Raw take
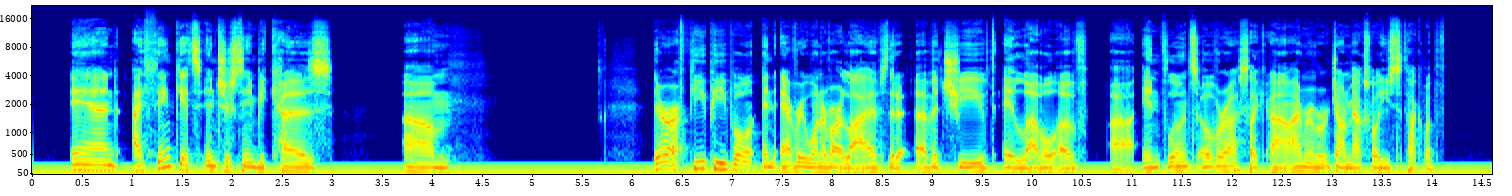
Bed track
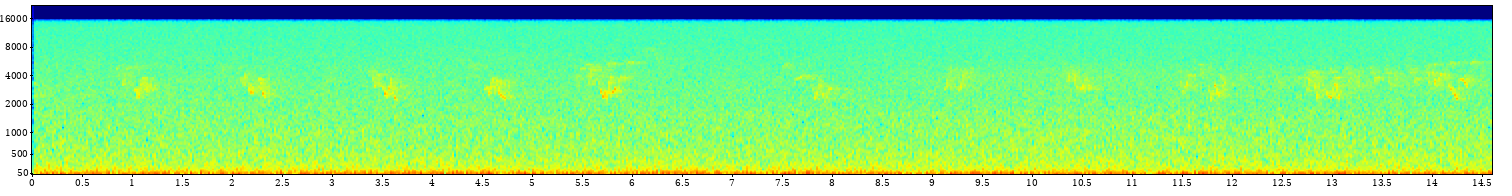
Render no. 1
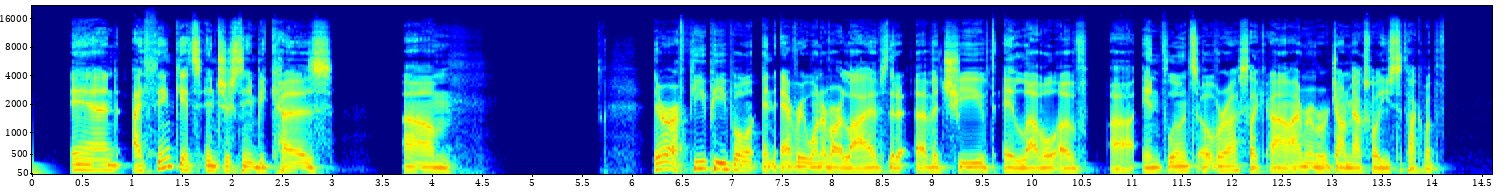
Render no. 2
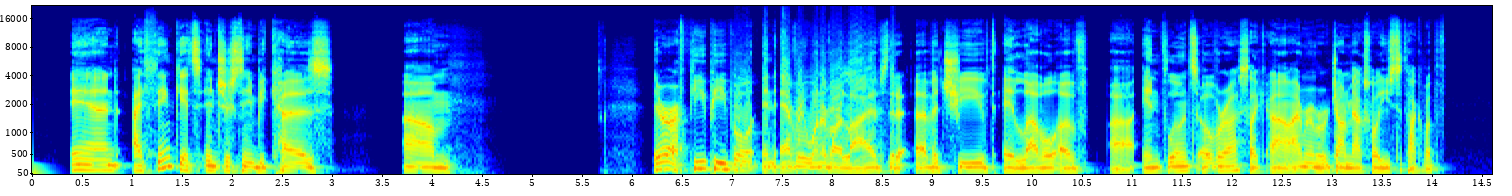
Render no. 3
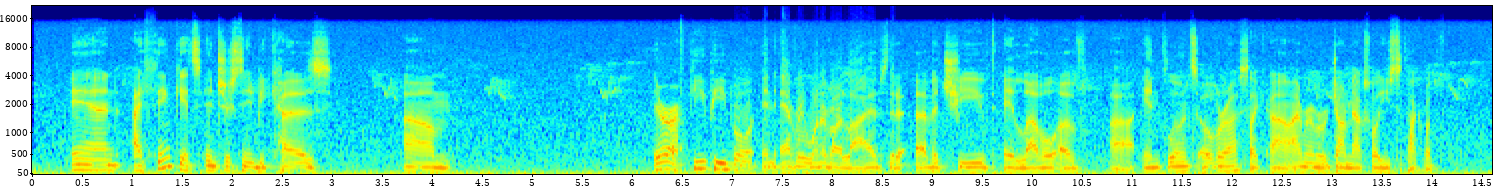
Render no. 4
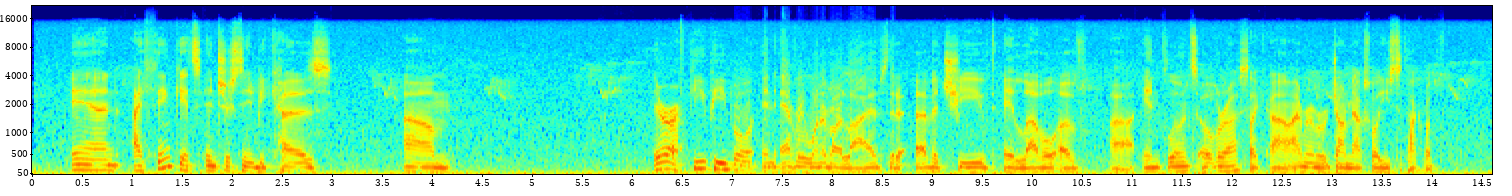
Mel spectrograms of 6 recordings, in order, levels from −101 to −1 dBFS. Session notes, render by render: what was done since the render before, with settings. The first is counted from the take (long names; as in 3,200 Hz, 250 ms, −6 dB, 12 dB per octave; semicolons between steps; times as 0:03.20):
mains-hum notches 50/100/150/200/250 Hz
0:07.00–0:08.63: hard clipping −26 dBFS
mix in bed track −17 dB
level +5.5 dB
